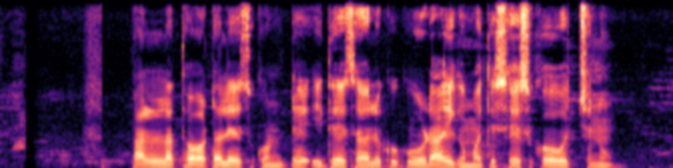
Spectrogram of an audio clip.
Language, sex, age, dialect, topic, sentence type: Telugu, male, 56-60, Utterandhra, agriculture, statement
